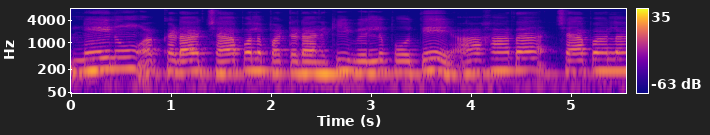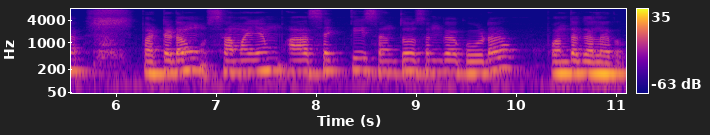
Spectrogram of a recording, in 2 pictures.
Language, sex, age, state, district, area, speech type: Telugu, male, 30-45, Andhra Pradesh, Kadapa, rural, spontaneous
